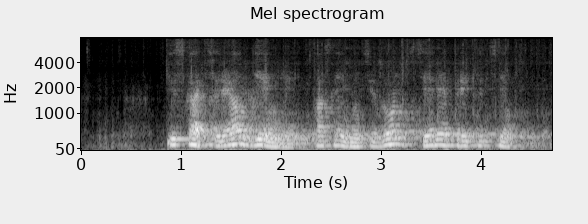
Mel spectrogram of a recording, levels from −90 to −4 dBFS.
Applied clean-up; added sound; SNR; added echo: neural separator model SepFormer DNS4.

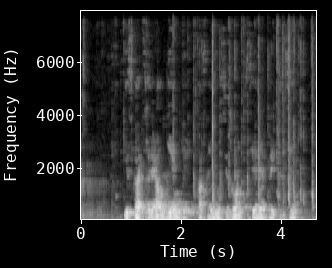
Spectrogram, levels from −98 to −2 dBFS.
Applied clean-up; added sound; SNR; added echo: classical method WPE with log-MMSE.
